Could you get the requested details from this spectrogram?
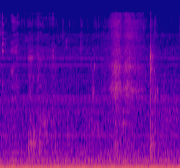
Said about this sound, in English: I'm glad everyone's going to hear us chewing. Mm, That's some good podcast. yum, yum, yum.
